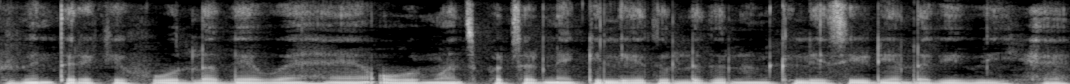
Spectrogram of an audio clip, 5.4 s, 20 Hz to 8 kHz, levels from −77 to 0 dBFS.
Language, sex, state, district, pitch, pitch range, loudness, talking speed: Hindi, male, Rajasthan, Bikaner, 95 Hz, 95-100 Hz, -17 LUFS, 235 wpm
